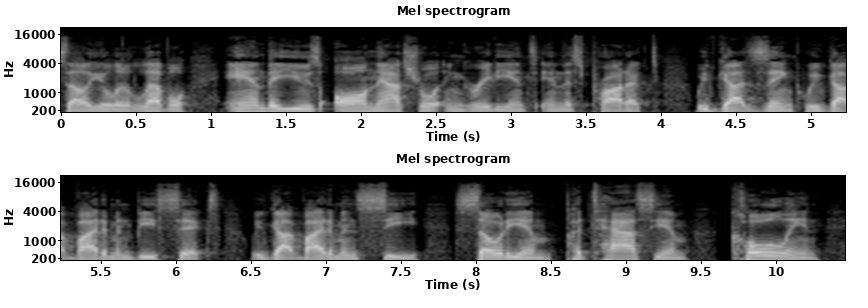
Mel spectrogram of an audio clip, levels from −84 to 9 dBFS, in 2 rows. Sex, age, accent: male, 30-49, American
